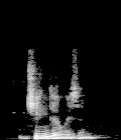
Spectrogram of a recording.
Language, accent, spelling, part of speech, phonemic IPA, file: English, Southern England, jingoism, noun, /ˈd͡ʒɪŋɡəʊɪz(ə)m/, LL-Q1860 (eng)-jingoism.wav
- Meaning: 1. Excessive patriotism or aggressive nationalism, especially with regards to foreign policy 2. A jingoistic attitude, comment, etc 3. Chauvinism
